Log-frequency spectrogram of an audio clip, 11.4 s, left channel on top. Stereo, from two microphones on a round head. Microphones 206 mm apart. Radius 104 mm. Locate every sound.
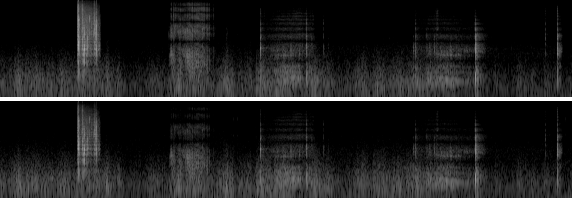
1.5 s crumpling: 35° left (ahead or behind)
3.4 s tearing paper: 85° left
5.2 s a drawer: 25° left (ahead or behind)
